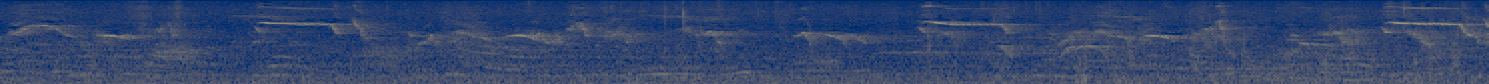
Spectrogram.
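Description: Several small birds chirping and calling, with one high whistled note coming back every few seconds among quicker falling chirps.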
